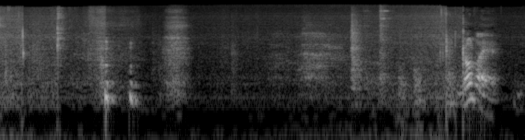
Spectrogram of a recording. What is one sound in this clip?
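A man sobs and speaks in a broken, tearful voice close by.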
